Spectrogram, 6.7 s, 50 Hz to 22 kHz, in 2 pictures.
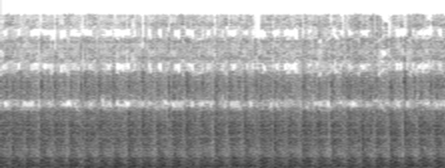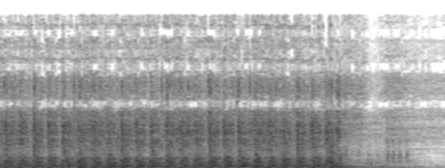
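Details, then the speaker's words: Ford 4.9 (300) inline-six turbo, Comp 268 cam just installed, cranked with the valve cover off to check that Sharpie-marked pushrods rotate (lifters spinning): even starter cranking about three pulses a second, turns freely without firing; all pushrods turn. "And so what I'm doing is cranking it over and looking to see if all the push rods are turning. And I just did it and they all are"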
